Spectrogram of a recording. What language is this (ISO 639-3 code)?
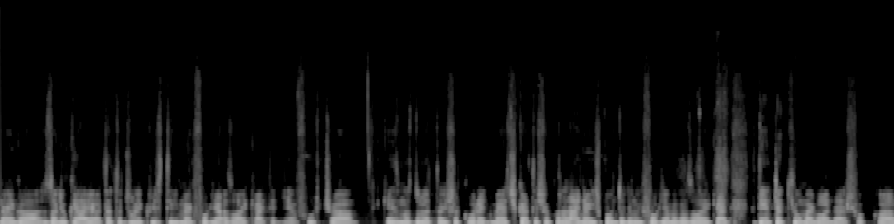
hun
